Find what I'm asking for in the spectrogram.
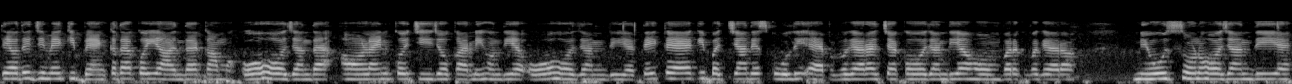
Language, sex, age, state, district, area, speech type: Punjabi, female, 30-45, Punjab, Mohali, urban, spontaneous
